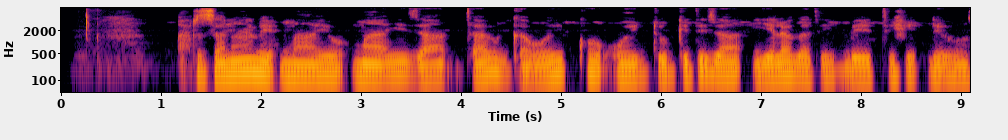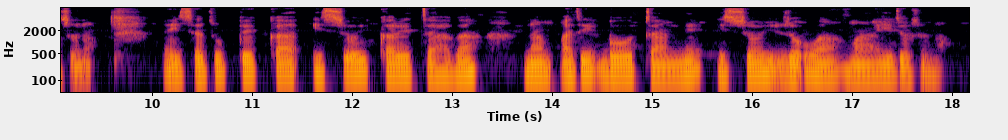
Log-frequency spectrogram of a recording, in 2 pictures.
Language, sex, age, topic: Gamo, male, 18-24, government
